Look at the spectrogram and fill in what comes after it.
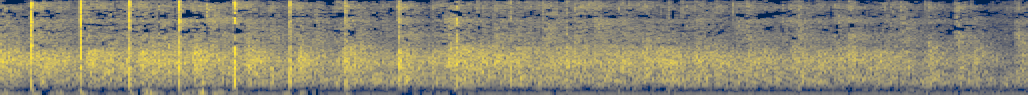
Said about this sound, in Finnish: Eikö ole hienoa, että meillä on tällainen jippikuoro? Eikö anneta vielä aplodit?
